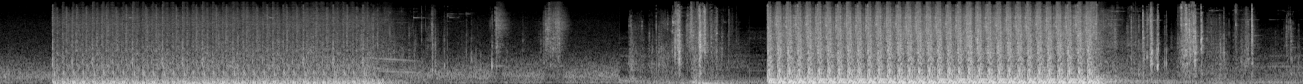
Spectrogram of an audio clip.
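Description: Two long bursts of rapid automatic assault rifle fire in Halo 4, loud and close, separated by a quieter stretch of sparse shots and clatter.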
